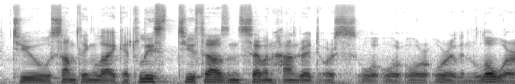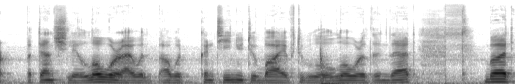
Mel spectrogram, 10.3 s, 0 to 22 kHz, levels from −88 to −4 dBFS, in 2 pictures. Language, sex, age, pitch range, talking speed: English, male, 30-49, 100-120 Hz, 165 wpm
